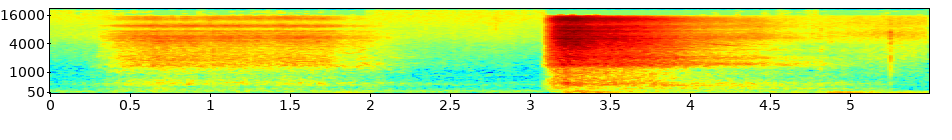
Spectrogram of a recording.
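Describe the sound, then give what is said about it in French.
Slow, relaxed breathing during a relaxation exercise: a long soft inhale, a brief pause, then a stronger airy exhale that gradually fades, faint and with no talk. “il est sûr que le fait de respirer comme ça, on relâche et on se détend.”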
